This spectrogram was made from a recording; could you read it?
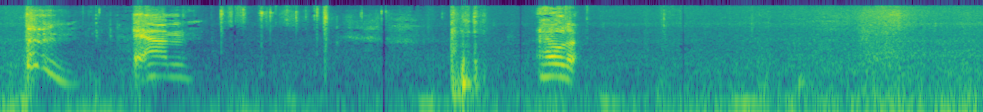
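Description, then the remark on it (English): Several sharp coughs break out in short bursts, a couple of them bunched together, with a brief spoken remark and a faint steady background hiss. “Sorry, had to cough.”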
